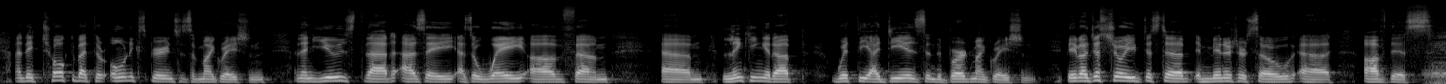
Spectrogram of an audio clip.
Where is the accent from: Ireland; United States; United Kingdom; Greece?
Ireland; Dublin, Leinster; moved away as an adult; also born or lived in Edmonton, Alberta, Canada; I grew up in Ireland, and some of the deviant phonemes that are bouncing off the wall originated in Dublin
